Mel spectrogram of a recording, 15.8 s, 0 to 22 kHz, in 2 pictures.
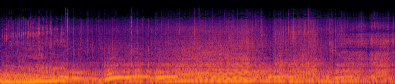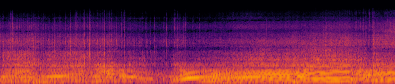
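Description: Chevrolet Corvette's V8 revving up and down again and again as the car slides sideways on dirt, the engine note rising and falling with the throttle. The revs dip briefly about eleven seconds in, then surge again.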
